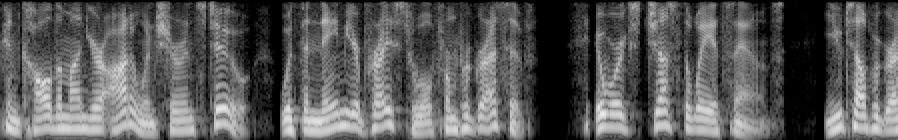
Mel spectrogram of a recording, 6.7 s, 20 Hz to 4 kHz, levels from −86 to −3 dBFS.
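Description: No technical faults are audible.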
